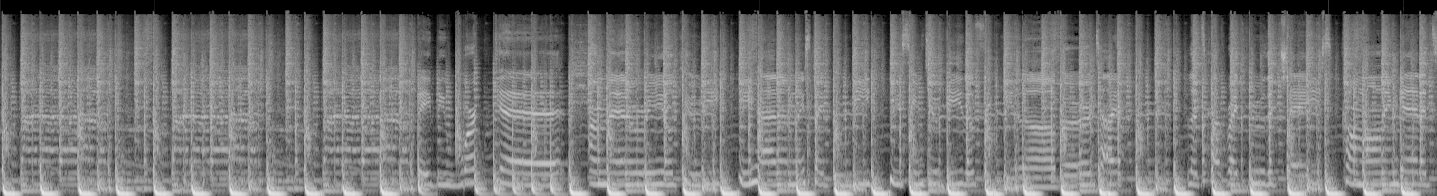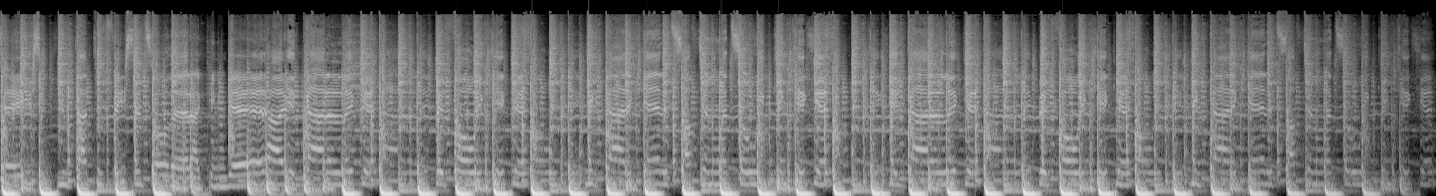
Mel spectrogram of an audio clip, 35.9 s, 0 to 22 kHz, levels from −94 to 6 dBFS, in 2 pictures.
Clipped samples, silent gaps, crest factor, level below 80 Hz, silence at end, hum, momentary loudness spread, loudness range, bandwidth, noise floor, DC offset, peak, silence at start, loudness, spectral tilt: under 0.1%; none; 12 dB; -16 dBFS; 0.05 s; none; 5 LU; 2 LU; 17.5 kHz; -33 dBFS; under 0.1%; 0 dBFS; 0 s; -13 LUFS; -3.5 dB/octave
